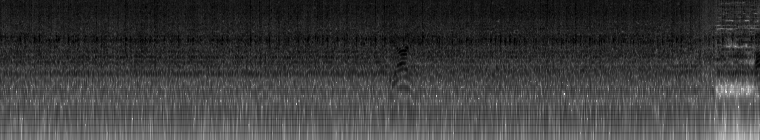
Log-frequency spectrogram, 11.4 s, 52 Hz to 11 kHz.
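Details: Toyota 2C diesel engine idling: uneven, lumpy beat with some knock in the clatter; rough idle, with injectors a suspected cause, not confirmed.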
